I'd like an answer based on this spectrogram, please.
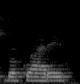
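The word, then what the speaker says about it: Bruichladdich: wouldn't mix that but i do love this brook latte now pronounced right that you all taught me so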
